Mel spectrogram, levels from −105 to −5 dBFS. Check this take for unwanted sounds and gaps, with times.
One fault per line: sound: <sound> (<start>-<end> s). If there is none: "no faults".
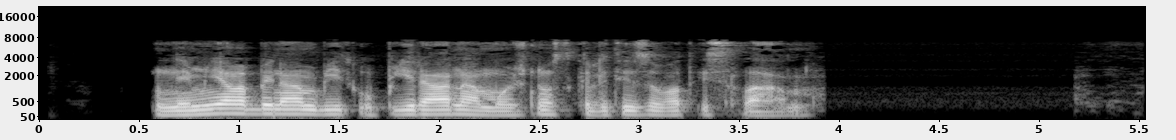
no faults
